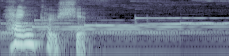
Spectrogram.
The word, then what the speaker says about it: handkerchief: Handkerchief. Edge, edge, que é limite, né? I'm on the edge. Grandson, grandson, que é neto. Bridge, bridge, que é ponte, tá? Então, nessas palavras, o D não é pronunciado.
